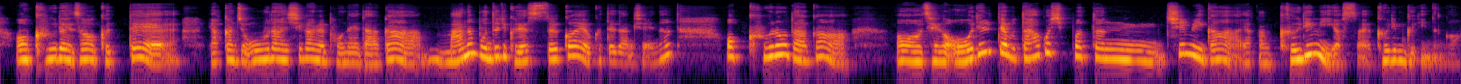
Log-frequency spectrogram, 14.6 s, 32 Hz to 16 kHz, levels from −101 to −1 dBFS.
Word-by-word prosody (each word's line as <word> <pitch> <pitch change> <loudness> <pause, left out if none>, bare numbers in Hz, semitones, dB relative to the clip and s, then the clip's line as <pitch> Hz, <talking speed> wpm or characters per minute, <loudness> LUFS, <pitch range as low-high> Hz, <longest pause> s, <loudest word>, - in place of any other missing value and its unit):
어 200 +1 +4
그래서 210 -1 +1
그때 210 - 0 0.3
약간 185 +4 -2
좀 185 - -2
우울한 210 +1 +1
시간을 200 -1 -1
보내다가 165 +2 -3
많은 205 - +1
분들이 245 -1 +2
그랬을 185 +4 -1
거예요, 265 0 +3
그때 190 -3 -7
당시에는. 220 - -6 0.5
어 250 -2 0
그러다가 245 -3 +1 0.4
어 180 -1 +1
제가 180 0 +1
어릴 265 - +2
때부터 230 -8 +4
하고 275 +8 +1
싶었던 215 - -1
취미가 215 -10 0
약간 160 -1 -12
그림이었어요 255 - +2
그림 190 0 -2
그리는 225 +7 -11
거. - - -20
210 Hz, 290 characters per minute, -25 LUFS, 185-245 Hz, 0.5 s, 어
